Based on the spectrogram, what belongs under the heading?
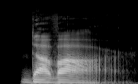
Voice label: "dabar", Hebrew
